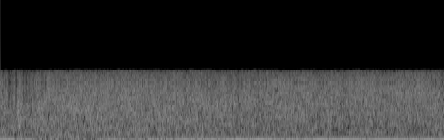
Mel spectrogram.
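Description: TV static sound effect: a steady hiss of white noise.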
